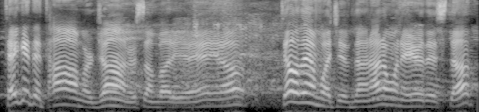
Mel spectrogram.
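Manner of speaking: loud, comic brush-off; hammed-up loud protest; mock exasperated refusal. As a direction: send them packing at full volume. Joking refusal to hear confessions.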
